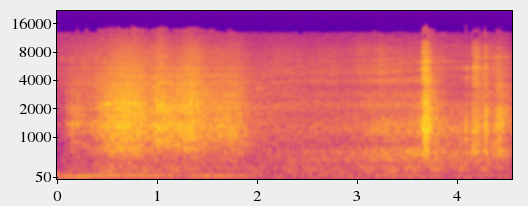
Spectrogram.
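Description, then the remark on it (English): A car engine revs steadily while its tires whine and spin for traction as it starts on a snow-packed street in a quiet Riverton neighborhood, with a low rumble underneath and a few sharper scrapes near the end, fairly loud. “A car spins to a start on a snow-packed street in a quiet Riverton neighborhood.”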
